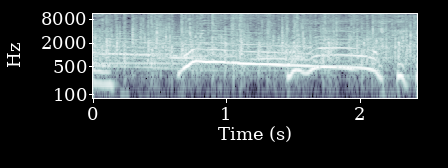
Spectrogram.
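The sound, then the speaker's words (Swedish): An audience claps steadily and densely for a couple of seconds, with sustained voices whooping and cheering over the applause. “Applåder!”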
